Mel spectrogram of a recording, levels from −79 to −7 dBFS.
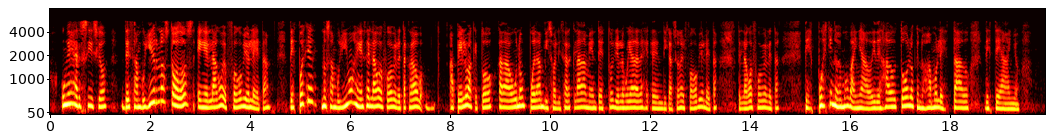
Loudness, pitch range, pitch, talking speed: -23 LUFS, 180-225 Hz, 195 Hz, 190 wpm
